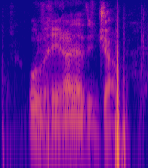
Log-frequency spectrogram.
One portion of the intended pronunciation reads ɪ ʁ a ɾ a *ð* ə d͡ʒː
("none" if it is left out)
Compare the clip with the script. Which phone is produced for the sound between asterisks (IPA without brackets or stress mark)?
ð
